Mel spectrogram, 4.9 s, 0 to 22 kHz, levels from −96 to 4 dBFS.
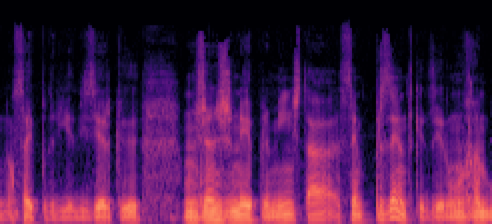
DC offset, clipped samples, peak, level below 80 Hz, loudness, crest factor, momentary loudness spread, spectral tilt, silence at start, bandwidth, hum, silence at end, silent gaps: under 0.1%; under 0.1%; -10 dBFS; -46 dBFS; -26 LUFS; 16 dB; 9 LU; -8 dB/octave; 0 s; 12.5 kHz; none; 0 s; none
